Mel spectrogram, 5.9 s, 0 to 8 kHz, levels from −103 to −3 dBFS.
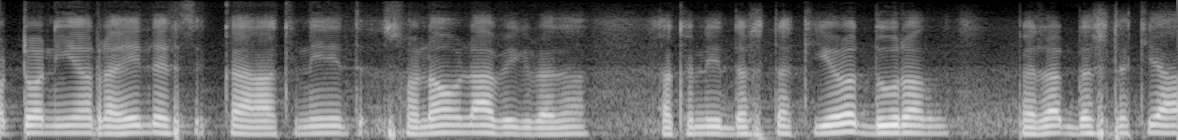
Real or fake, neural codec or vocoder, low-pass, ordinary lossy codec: fake; codec, 16 kHz, 0.9 kbps, LongCat-Audio-Codec; none; none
